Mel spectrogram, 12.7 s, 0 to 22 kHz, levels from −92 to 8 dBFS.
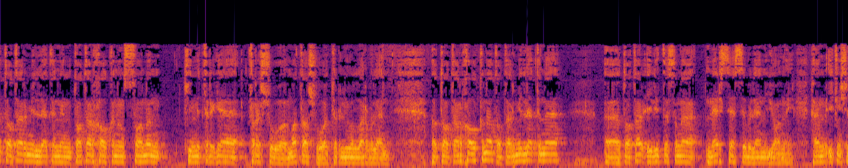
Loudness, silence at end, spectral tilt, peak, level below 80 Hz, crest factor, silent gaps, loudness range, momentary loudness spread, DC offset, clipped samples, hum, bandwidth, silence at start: -12 LUFS; 0 s; -4.5 dB/octave; 0 dBFS; -32 dBFS; 12 dB; none; 1 LU; 5 LU; under 0.1%; under 0.1%; none; 8.8 kHz; 0 s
